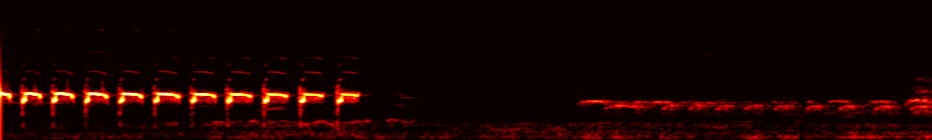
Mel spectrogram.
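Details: Local zebra dove singing briskly, meant to lure other zebra doves into song: about eleven rhythmic, clipped coos in under three seconds, then quiet with a soft series of lower bubbling notes.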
